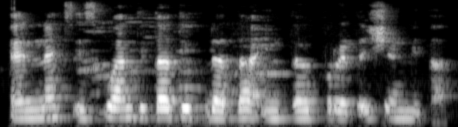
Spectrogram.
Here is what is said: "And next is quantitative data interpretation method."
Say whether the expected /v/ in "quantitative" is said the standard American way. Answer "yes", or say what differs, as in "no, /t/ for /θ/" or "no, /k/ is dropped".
no, /p/ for /v/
